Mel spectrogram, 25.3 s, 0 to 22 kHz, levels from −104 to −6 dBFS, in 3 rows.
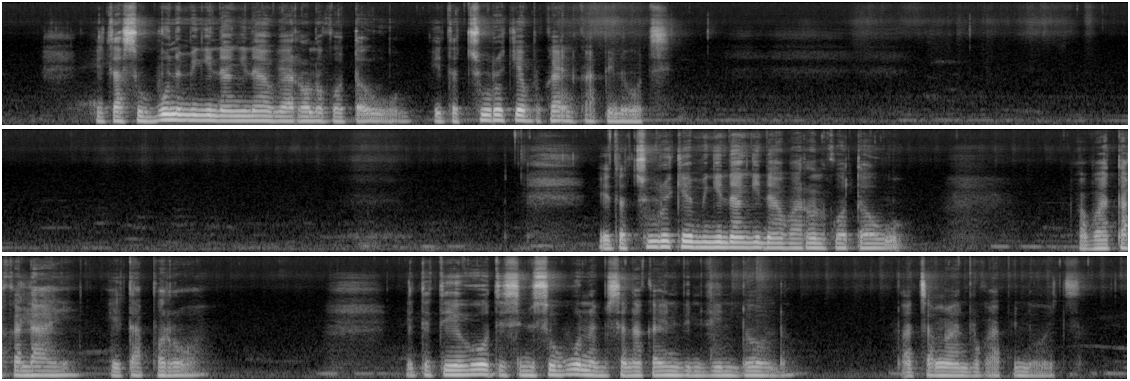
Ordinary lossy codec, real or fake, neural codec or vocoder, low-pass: none; fake; vocoder, 48 kHz, 128 mel bands, Vocos; none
